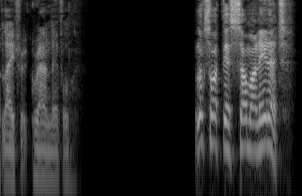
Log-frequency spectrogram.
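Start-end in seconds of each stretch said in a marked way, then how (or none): 2.4-3.7 high, loud shout across the rocks; excited far-carrying shout. Acted. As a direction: call it down to her, urgent. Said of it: "he shouted".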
